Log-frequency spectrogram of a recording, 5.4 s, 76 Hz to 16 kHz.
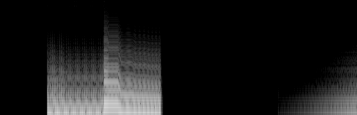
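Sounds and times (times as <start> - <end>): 
drill bass loop in F minor at 142 BPM: 0.8 - 2.4.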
